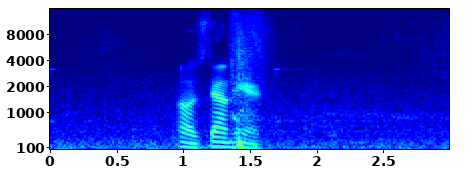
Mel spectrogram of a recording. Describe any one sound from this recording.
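A web line shoots out with a sharp whoosh.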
